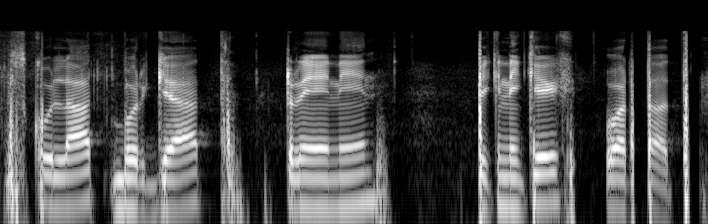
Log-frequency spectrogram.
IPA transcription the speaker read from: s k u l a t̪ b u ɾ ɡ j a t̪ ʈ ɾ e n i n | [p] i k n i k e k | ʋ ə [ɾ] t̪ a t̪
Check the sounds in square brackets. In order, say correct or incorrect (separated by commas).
correct, correct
